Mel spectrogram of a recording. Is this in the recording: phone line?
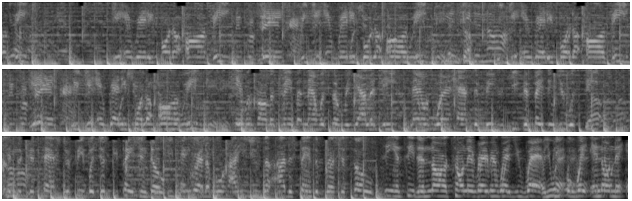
yes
